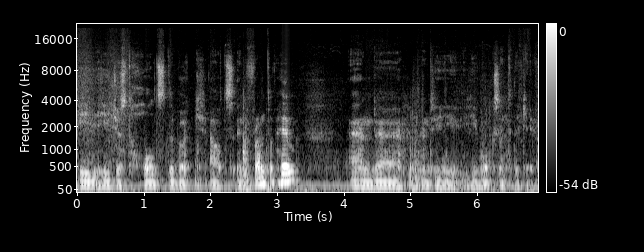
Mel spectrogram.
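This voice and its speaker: A man with a low voice takes part in a tabletop roleplaying game. He improvises a devout character with plain, insistent delivery. The recording has clear noise behind him. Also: lively intonation, a little slow. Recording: clearly noisy recording with clicks.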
